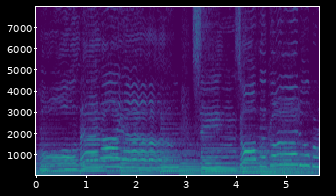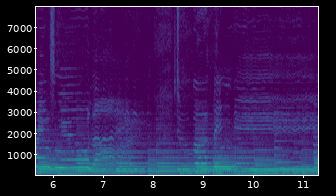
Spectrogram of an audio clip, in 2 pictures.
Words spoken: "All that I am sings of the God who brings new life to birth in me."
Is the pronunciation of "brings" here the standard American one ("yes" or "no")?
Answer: yes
